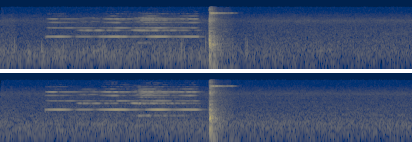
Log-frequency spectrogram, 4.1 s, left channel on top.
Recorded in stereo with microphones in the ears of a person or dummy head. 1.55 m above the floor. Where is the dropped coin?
20° left (ahead or behind), 1.1 m.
